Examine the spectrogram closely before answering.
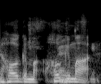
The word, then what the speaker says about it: Hogeman: Yeah, everyone go follow Hogeman. The Air Yeezy too. Rhymes with Pokemon.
